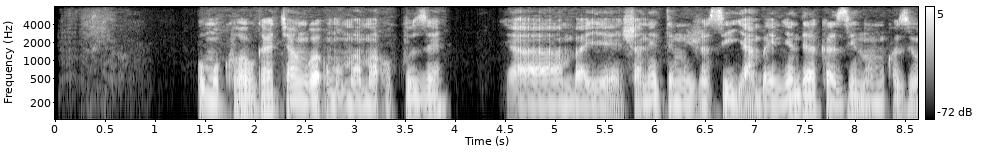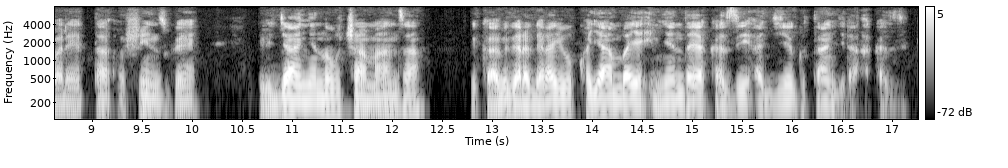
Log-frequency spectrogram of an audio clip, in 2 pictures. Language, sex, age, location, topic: Kinyarwanda, male, 25-35, Kigali, government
